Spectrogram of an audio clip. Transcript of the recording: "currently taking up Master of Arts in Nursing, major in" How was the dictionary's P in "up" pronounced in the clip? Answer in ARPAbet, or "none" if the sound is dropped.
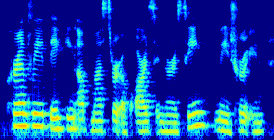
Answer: P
